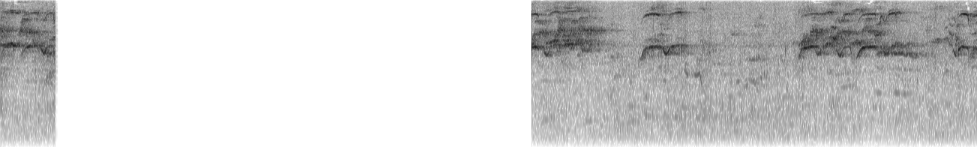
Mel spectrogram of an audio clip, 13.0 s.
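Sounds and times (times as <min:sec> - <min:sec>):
birds chirping: 0:00.0 - 0:00.8, 0:07.1 - 0:13.0.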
